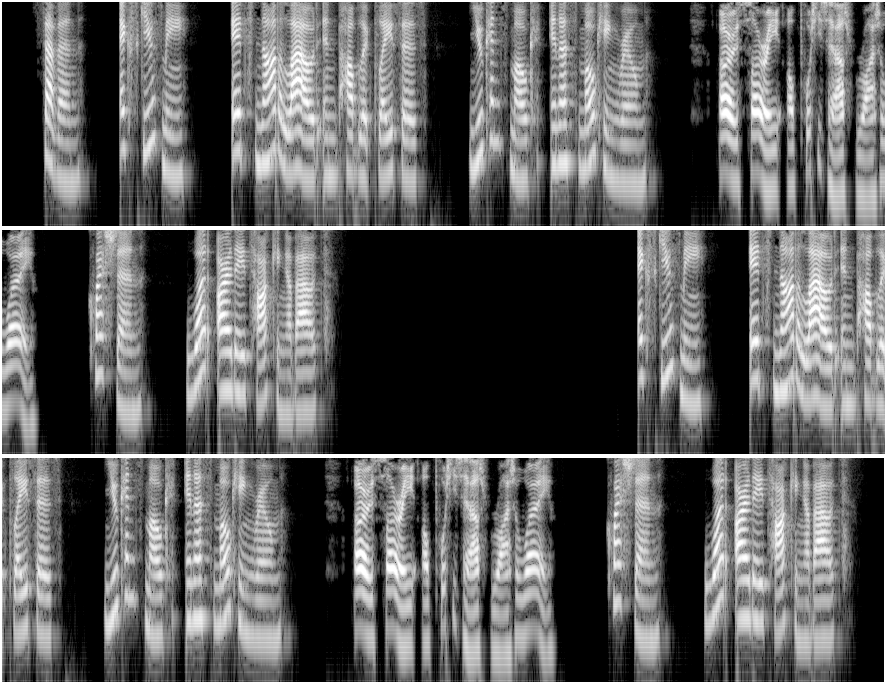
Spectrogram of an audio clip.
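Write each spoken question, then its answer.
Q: Question, what are they talking about?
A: Smoking (in public places)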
